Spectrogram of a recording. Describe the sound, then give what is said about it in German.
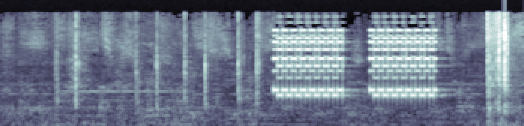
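A telephone rings as a call comes in to the police: two long, loud bursts of bright electric ringing separated by a short gap, after a few soft clicks and knocks. “Ein Anruf geht bei der Polizei ein.”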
